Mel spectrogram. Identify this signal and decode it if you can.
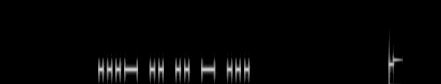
Morse code, heard as a keyed tone, about 29 wpm, 700 Hz. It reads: VIITS
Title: Five Challenging Letter-Number Combinations 28wpm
